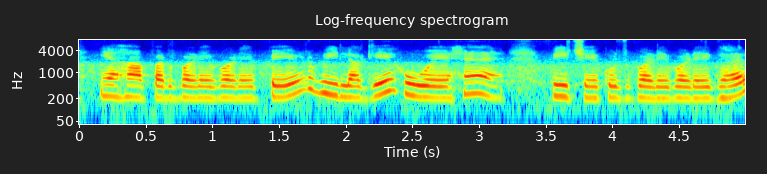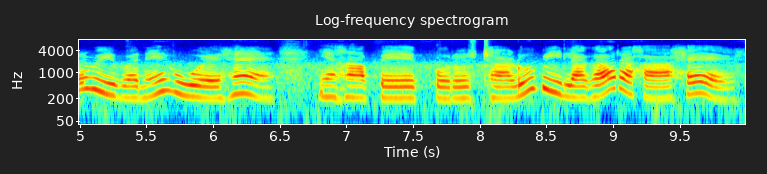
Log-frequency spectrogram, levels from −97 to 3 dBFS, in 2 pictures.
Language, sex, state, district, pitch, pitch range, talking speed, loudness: Hindi, female, Maharashtra, Dhule, 220 Hz, 215-255 Hz, 155 wpm, -17 LUFS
